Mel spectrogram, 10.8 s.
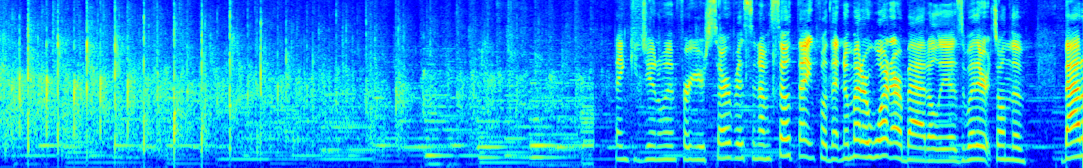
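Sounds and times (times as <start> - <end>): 
audience applause: 0.0 - 6.0
speech: 4.2 - 5.4, 6.2 - 10.8.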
